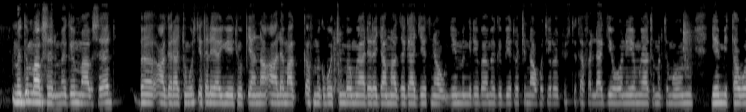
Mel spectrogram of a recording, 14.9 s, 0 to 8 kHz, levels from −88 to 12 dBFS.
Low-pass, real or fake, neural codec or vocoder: 7.2 kHz; real; none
